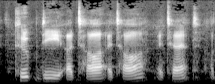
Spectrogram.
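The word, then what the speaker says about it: Coup d'État: to have all of theirs and this is pronounced coupe d etat I taw a tat I taught but you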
